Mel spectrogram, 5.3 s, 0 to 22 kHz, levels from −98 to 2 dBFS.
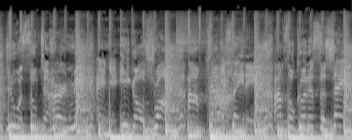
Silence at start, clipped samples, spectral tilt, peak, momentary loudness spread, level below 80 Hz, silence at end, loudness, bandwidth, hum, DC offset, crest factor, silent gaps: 0 s; under 0.1%; -3.5 dB/octave; -6 dBFS; 3 LU; -24 dBFS; 0 s; -22 LUFS; 17 kHz; none; under 0.1%; 14 dB; none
